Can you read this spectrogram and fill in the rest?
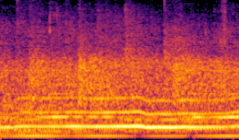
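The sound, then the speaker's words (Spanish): A church audience applauding loudly for the Lord, a dense, steady wash of many hands clapping at once over a sustained low musical drone, with no one speaking. “Dele ese aplauso bien fuerte al Señor.”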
